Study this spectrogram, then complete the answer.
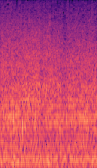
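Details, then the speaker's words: Supercharged Mini with a slight misfire, driven with something switched off to hear the supercharger: strong low engine roar under acceleration with a faint steady whine on top. It is quick and zippy, a healthy supercharger whine. "I'm gonna turn this off so we can hear the supercharger. Whoa. That's great. Right? It's quick too. Yeah, it's zippy. I love supercharger line."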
